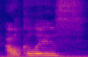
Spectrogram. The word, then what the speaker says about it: alkali: test tubes of acid and flasks and alkalies, right? Alkali, that's how it's pronounced.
